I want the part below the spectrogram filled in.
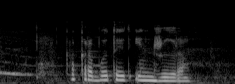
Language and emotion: Russian, neutral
